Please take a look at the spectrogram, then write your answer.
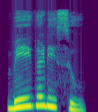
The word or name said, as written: ಬಿಕ್ಕಡಿಸು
